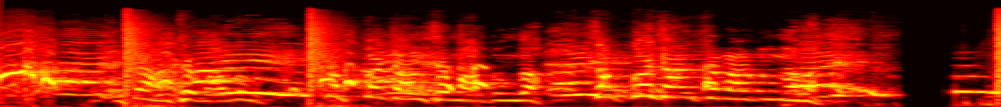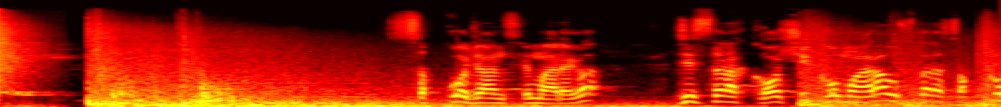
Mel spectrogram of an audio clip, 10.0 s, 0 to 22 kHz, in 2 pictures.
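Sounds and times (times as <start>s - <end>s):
woman crying and shouting: 0.0s - 5.0s
hand slapping a person: 0.6s - 0.9s, 1.5s - 1.8s, 5.0s - 5.4s.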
